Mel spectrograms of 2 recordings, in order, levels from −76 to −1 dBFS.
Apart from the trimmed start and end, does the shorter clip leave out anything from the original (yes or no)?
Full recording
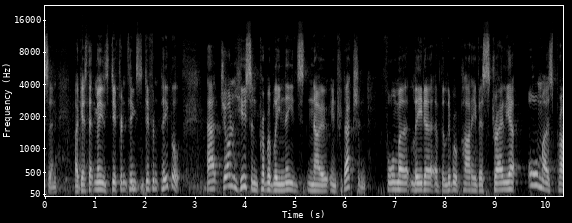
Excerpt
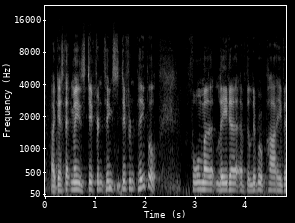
yes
